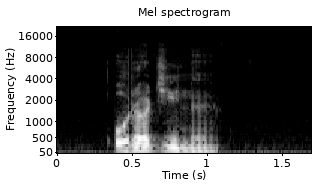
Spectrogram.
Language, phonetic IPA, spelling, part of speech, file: Polish, [ˌurɔˈd͡ʑĩnɨ], urodziny, noun, Pl-urodziny.ogg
